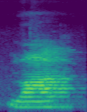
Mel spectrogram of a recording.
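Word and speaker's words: walk: के से पहले एल हो तो सामान्यतः एल साइलेंट रहता है। ठीक है, जैसे कि टाक, वाक, टाक वाक, सब एक टाक मान बात करना, वाक मान टहलना है, चलना।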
